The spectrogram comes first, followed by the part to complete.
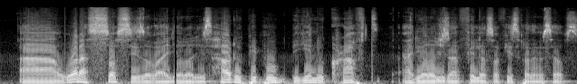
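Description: Amid noticeable background noise, a man with a very deep, low voice speaks at a fairly quick pace, with ordinary pitch variation and very even loudness. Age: young. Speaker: radio panelist. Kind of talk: radio discussion. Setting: studio.

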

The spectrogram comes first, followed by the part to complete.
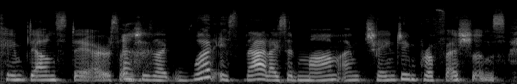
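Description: A woman speaks at medium pitch with fairly even intonation. Her pace is very slow, yet she hardly pauses. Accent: Argentine. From Argentina. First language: Spanish. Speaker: host's mother. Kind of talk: casual chat.

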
